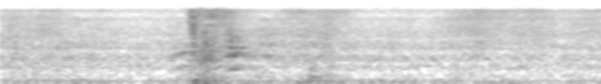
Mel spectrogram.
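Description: A person shifting in a seat in front of the microphone: two brief soft bumps and rustles, a louder one about half a second in and a smaller one about a second in, over a steady low room hum.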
